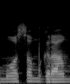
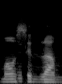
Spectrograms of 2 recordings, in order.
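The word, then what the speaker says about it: Mawsynram: बहुत लोग मौसम ग्राम बोलते हैं, पता नहीं क्या क्या बोलते हैं, ठीक है, बट इट इज मौसिन राम नाम है इसका, है ना, ठीक है।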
